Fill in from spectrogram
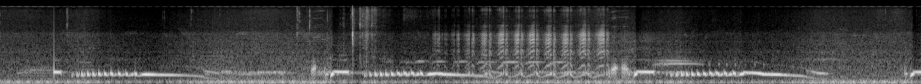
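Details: White Barbary dove of the pelung type singing: repeated phrases of rapid bubbling coos easing into long falling notes, with a burst of fast, rhythmic, buzzy pulsing sounds in the middle.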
